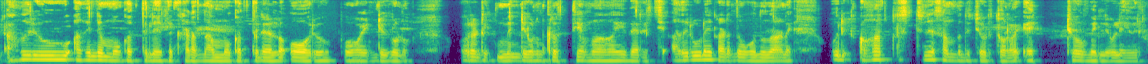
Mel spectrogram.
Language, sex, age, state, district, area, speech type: Malayalam, male, 18-30, Kerala, Kozhikode, rural, spontaneous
